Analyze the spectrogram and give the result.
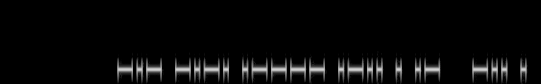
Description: Morse code, heard as a keyed tone, about 25 wpm, 700 Hz. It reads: KC1LEA DE
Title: USA Callsign DE Callsign 25wpm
